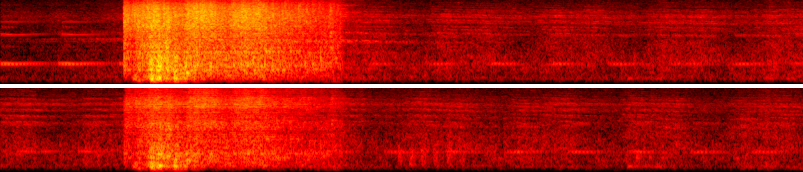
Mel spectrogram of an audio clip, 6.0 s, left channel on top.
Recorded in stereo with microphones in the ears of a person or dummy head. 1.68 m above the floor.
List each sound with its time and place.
0.9 s a splash: 60° left (ahead or behind), 0.7 m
